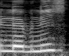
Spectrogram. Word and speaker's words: Leibniz: तो बाय लेबनिज theorem, ठीक है। तो लेबनिज थ्योरम से जब हम लोग इसका nth टाइम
